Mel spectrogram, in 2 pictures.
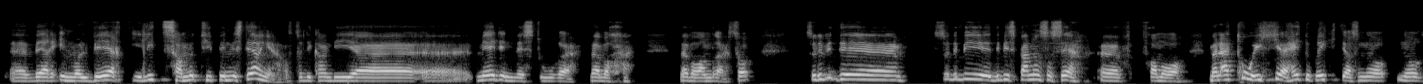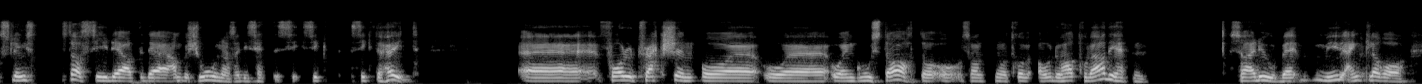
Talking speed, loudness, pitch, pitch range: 160 wpm, -20 LUFS, 175 Hz, 160-205 Hz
